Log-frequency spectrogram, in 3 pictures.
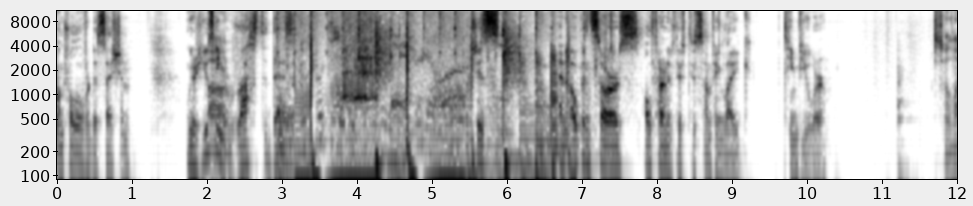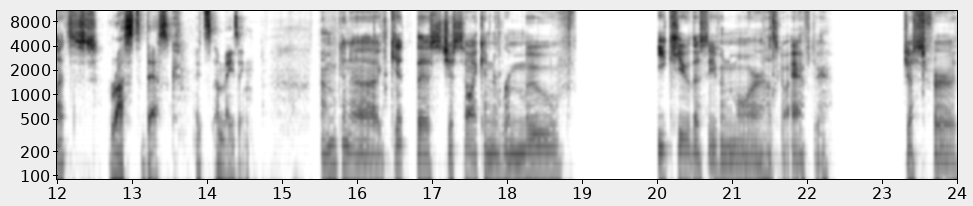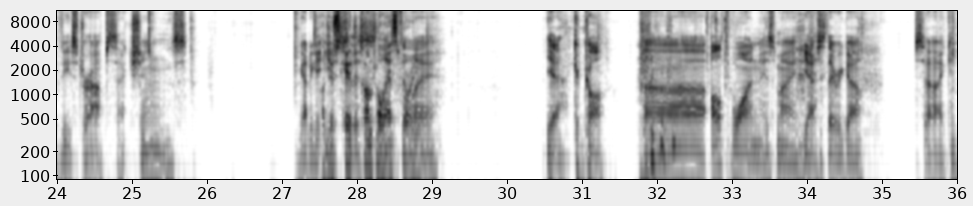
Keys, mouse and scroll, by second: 2.7 space, 7.0 space, 8.0 scroll down 2, 9.8 click, 10.5 right click, 13.7 click, 16.0 click, 17.5 click, 18.9 click, 21.2 click, 22.3 click, 23.2 click, 25.3 ctrl+scroll down 2, 25.9-27.7 scroll down 5, 28.6 ctrl+click, 28.7 s, 29.5 click, 31.0 ctrl+s, 32.6 alt+1, 34.7-35.3 shift+scroll up 3.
